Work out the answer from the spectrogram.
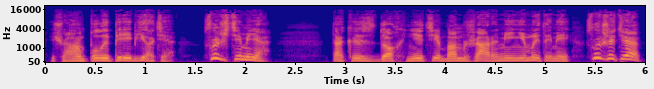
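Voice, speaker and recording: Male reader as a jovial talker, raised and loud, joking banter. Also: mid-range voice, sing-song, measured pace, no echo, clean studio sound. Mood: shouting. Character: chatty jovial man handing out cures.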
